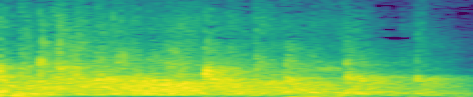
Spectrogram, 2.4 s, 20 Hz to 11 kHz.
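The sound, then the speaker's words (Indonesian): A crowd of about 53 people claps steadily, a dense crackle of many hands blending into a continuous wash that stays fairly even before starting to fade toward the end. “53 tepuk tangan suruh sekalian ya.”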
